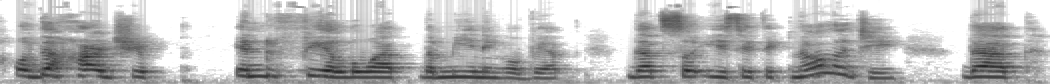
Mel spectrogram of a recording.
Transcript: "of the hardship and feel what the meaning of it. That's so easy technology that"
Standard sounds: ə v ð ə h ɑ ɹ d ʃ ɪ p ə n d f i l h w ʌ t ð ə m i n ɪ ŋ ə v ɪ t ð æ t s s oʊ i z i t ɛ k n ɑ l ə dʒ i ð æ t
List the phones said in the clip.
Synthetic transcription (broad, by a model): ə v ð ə h ɑ ɹ d ʃ ɪ p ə n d f i l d w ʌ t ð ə m i n ɪ ŋ ə v ɪ t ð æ t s s oʊ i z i t ɛ k n ɑ l ə dʒ i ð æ t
